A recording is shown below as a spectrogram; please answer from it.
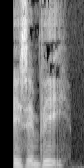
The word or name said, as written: SMV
